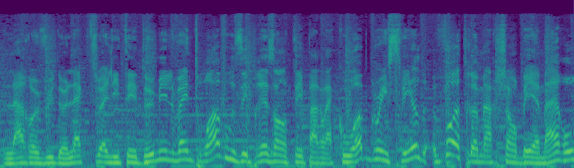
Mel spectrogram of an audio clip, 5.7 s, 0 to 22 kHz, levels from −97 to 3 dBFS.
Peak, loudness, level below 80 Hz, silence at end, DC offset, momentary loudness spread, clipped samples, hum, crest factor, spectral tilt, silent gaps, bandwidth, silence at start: -12 dBFS; -26 LUFS; -42 dBFS; 0 s; under 0.1%; 3 LU; under 0.1%; none; 14 dB; -5.5 dB/octave; none; 15.5 kHz; 0 s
